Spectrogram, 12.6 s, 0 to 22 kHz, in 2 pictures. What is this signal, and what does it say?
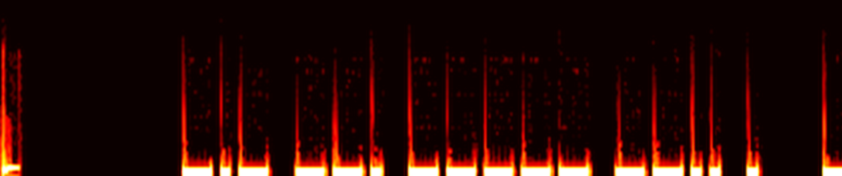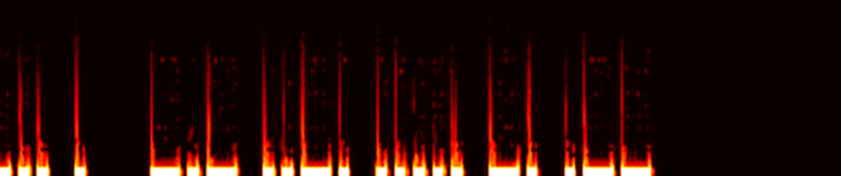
Morse code, heard as a keyed tone, about 17 wpm, 700 Hz. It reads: KG0ZE DE KF5NW
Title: USA Callsign DE Callsign - 5 Characters - 17wpm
